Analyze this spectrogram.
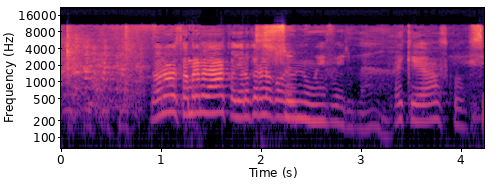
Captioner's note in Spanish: Risas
